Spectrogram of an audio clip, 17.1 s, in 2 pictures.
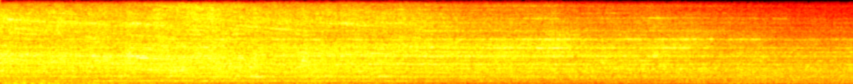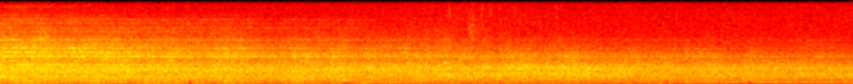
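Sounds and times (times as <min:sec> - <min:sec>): freight train wheels on rails: 0:00.0 - 0:17.0
faint wheel squeal: 0:00.8 - 0:08.8.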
